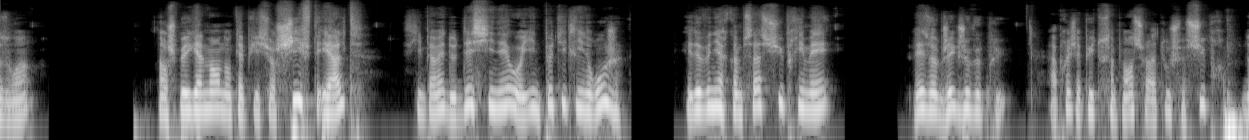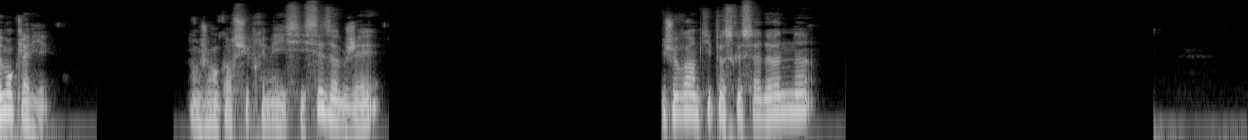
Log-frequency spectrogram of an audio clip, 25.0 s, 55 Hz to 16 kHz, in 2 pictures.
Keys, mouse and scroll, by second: 0.5 shift+click, 0.8 shift+drag, 1.0 shift+click, 3.5-6.1 alt+shift+drag, 6.9-8.8 alt+shift+drag, 12.4 Delete, 13.5 middle click, 14.1-15.1 alt+shift+drag, 15.1 alt+shift+middle click, 15.2-16.0 alt+shift+drag, 16.2 alt+shift+click, 16.8 alt+shift+click, 17.1 Delete, 17.6 alt+shift+click, 17.7 Delete, 18.4 alt+shift+click, 18.6 Delete, 19.0-19.5 scroll up 2, 19.7 click, 20.9 click, 21.1 click, 21.5 click, 21.8 alt+shift+click, 22.4 Delete, 22.7 click, 22.9 Delete, 23.1 alt+shift+click, 23.5 alt+shift+click, 23.9 Delete.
